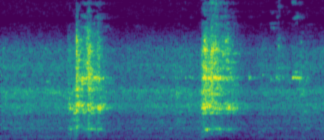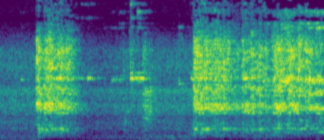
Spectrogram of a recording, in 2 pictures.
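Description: Heavy metal chains clank and rattle in short bursts.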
